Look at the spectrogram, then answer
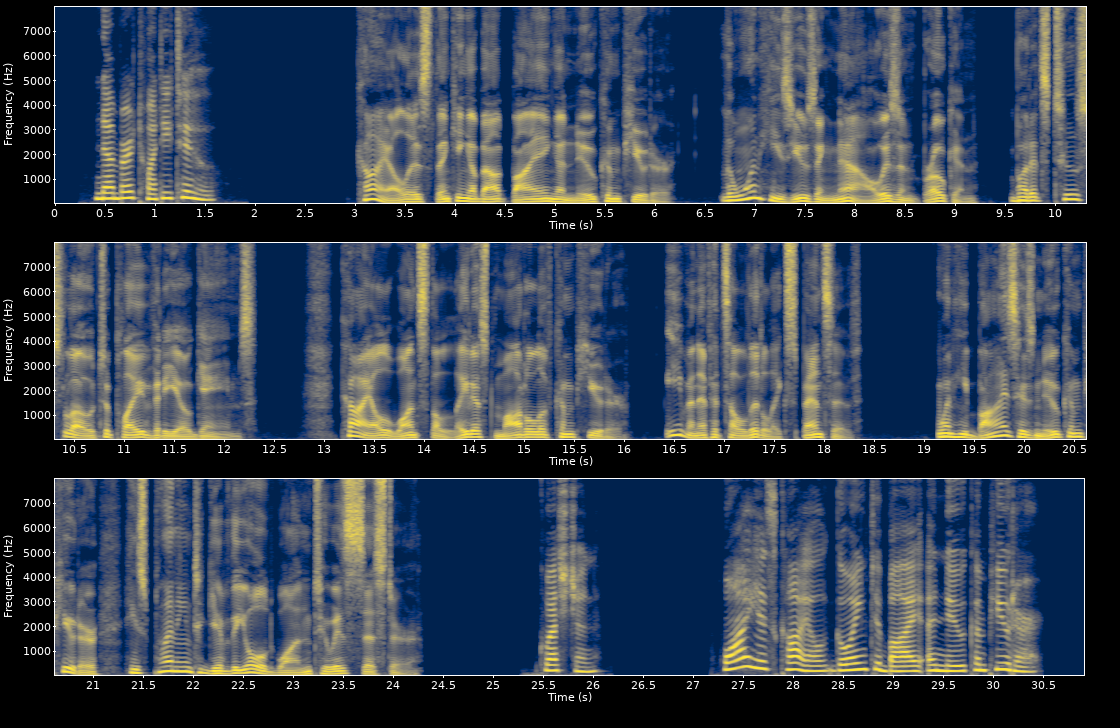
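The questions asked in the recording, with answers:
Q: Why is Kyle going to buy a new computer?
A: His computer is too slow to play video games.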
